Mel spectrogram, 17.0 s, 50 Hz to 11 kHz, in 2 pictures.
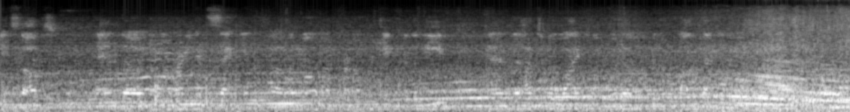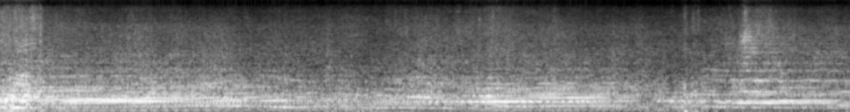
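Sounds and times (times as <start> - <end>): race car engines passing: 0.0 - 17.0.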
